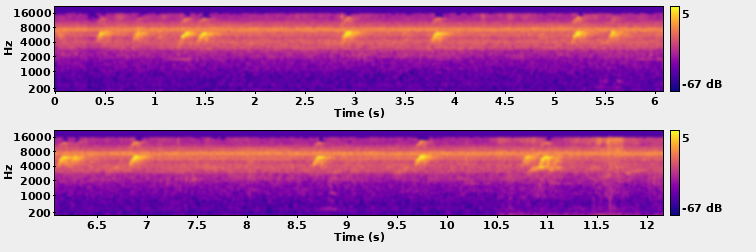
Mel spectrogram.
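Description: Small birds chirping: short, high, downward-sliding chirps, singly and in quick pairs, at irregular intervals over a steady high-pitched background tone. A low rumble comes in near the end.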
